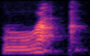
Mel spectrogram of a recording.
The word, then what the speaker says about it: wrap: And then we have a wrap. So again, we don't say the W. Remember, the W is silent.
